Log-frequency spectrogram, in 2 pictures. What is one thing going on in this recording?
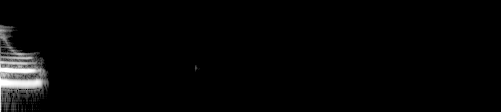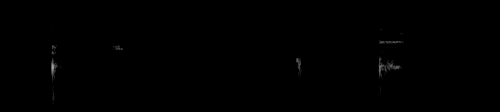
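A woman speaks calmly over an online call, with long silences between her words.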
